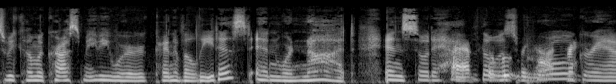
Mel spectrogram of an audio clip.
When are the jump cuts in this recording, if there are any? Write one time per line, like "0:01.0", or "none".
none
